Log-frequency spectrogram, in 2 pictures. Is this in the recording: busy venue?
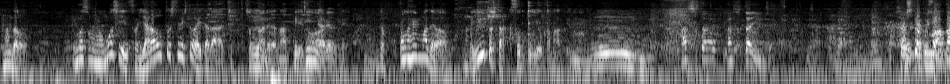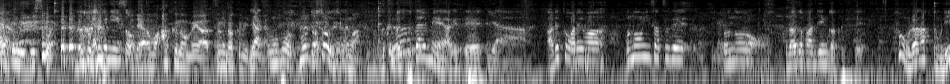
yes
